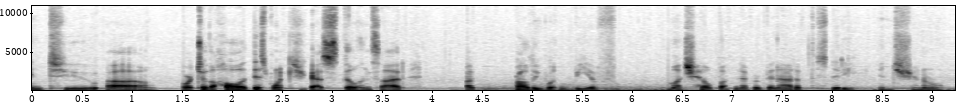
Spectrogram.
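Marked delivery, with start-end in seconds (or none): 4.4-9.2 bashful, soft, gentle voice, much quieter. Playing a character who offers help but points to the hall, soft bashful voice. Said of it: "kind of like a soft, bashful uh, voice".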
